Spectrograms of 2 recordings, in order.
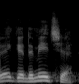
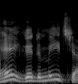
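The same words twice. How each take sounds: First: Said in the usual way. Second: Imitating an eager newcomer, pitched higher; bright, keen hello from a happy stranger; super happy greeting. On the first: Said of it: "I said". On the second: New guy at the clinic greets the speaker, mock cheerful and higher. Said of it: "He's, like, super happy".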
